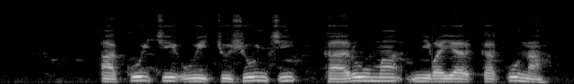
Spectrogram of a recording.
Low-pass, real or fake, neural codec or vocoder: 10.8 kHz; real; none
